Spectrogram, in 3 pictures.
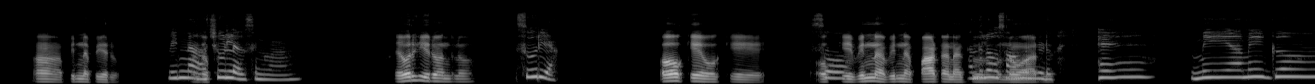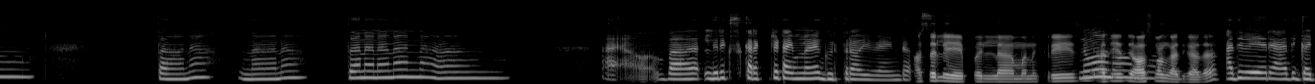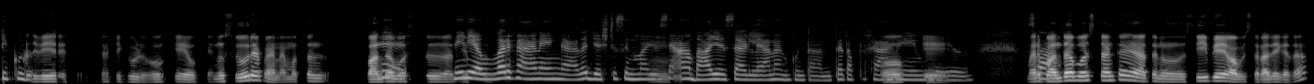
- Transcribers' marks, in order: other background noise; in English: "సో"; singing: "హే! మియామిగొ"; humming a tune; in English: "లిరిక్స్ కరెక్ట్ టైమ్‌లోనే"; singing: "అసలే పిల్ల మన క్రేజీ"; in English: "నో నో నో"; in English: "సో"; in English: "సీబీఐ ఆఫీసర్"
- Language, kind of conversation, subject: Telugu, podcast, ఏ పాటలు మీ మనస్థితిని వెంటనే మార్చేస్తాయి?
